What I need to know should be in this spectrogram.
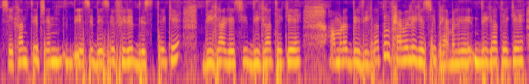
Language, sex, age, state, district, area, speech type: Bengali, female, 18-30, West Bengal, Paschim Medinipur, urban, spontaneous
